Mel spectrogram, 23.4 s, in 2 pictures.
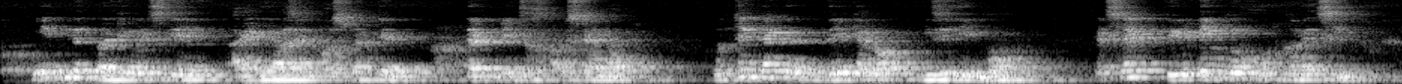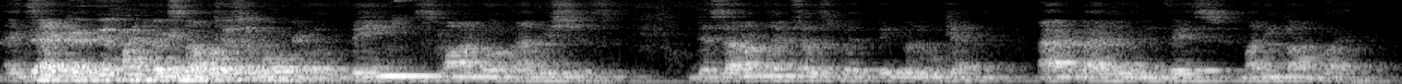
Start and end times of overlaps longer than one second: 11.9-14.2

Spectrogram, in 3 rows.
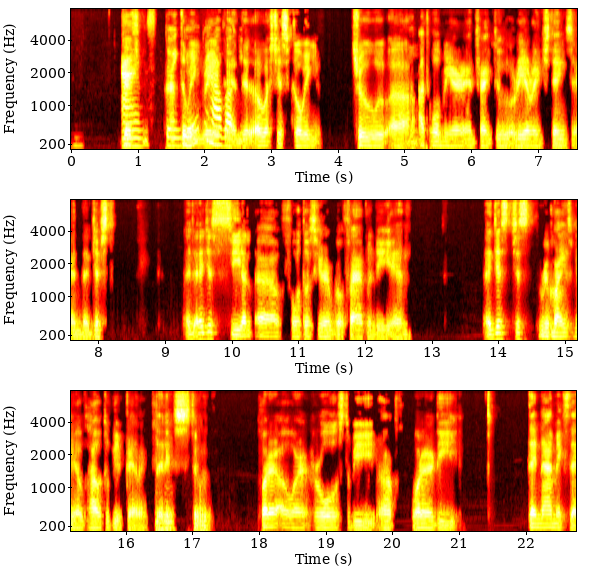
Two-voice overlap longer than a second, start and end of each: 1.4-2.7

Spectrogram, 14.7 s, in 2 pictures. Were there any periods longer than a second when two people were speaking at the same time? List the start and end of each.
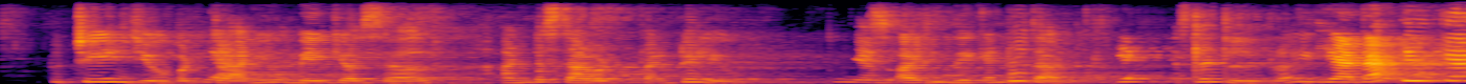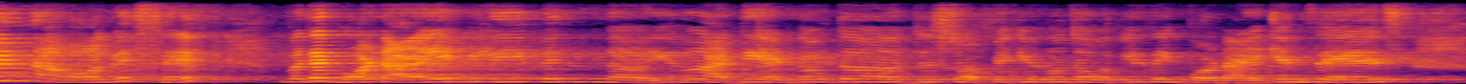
none

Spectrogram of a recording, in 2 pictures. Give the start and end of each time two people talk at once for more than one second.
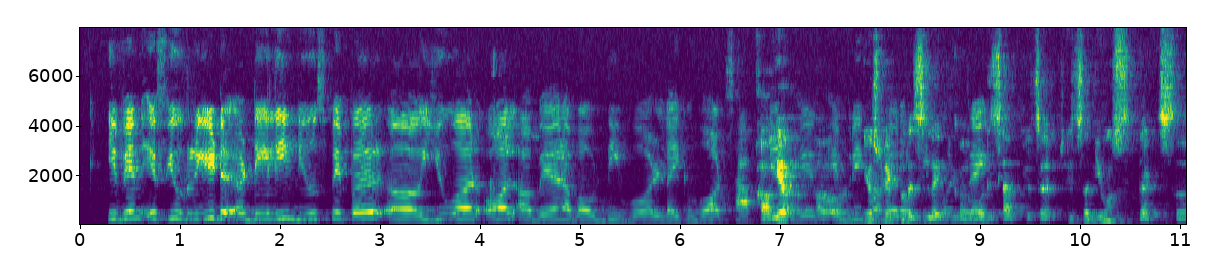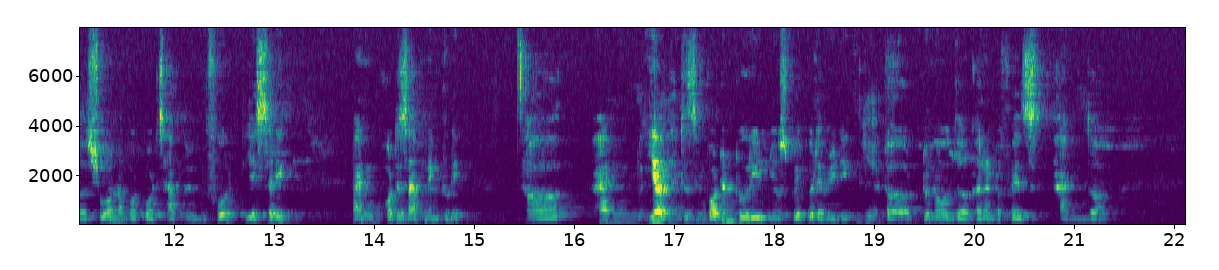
6.8-9.1

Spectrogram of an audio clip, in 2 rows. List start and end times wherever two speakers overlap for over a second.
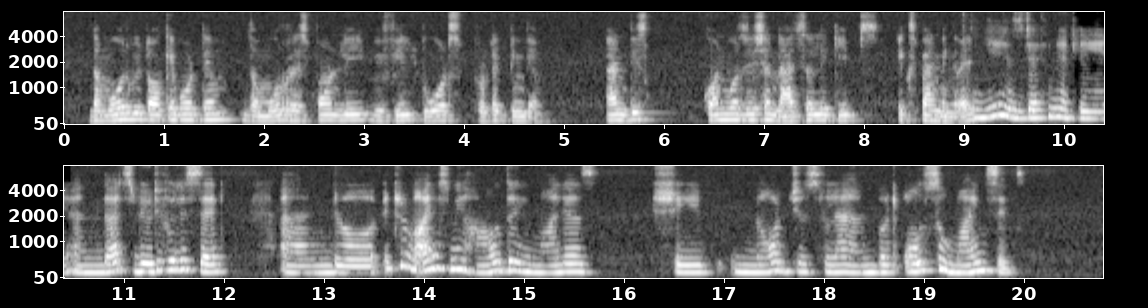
none

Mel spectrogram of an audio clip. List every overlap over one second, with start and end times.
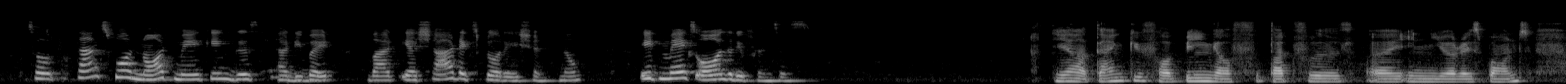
none

